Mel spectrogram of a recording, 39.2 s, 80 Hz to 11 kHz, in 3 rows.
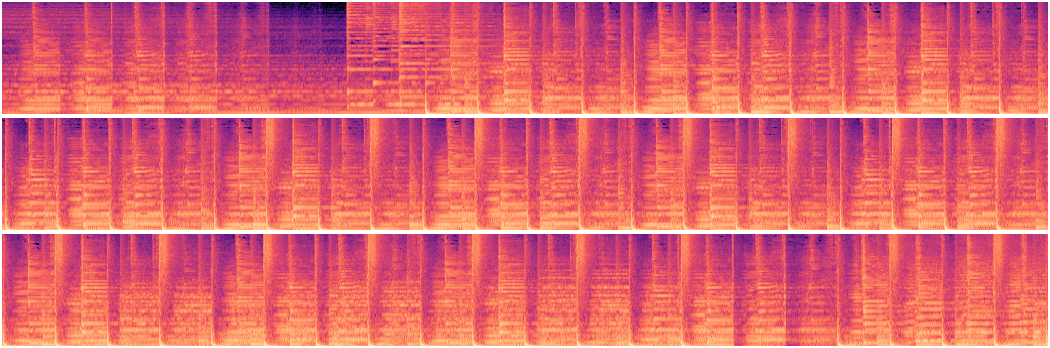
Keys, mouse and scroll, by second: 3.1 right click, 4.6 click, 5.9 right click, 7.0-12.0 drag, 12.0 F2, 12.4-13.0 drag, 15.3-21.3 drag, 23.7-26.6 typing, 27.6 ctrl+space, 28.6 ctrl+space, 29.7-31.7 drag, 32.3-34.6 typing.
